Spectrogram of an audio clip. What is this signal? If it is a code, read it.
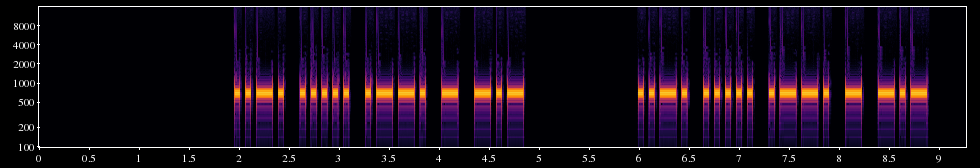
Morse code, heard as a keyed tone, about 22 wpm, 700 Hz. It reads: F5PTK F5PTK
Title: DXCC-100 Call Signs - 5 Characters - Repeated 2x - 22wpm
